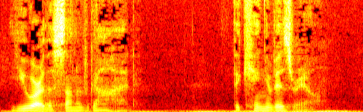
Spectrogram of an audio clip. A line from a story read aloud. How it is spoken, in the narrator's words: Out of respect and more than a little fear, Nathanael very softly said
